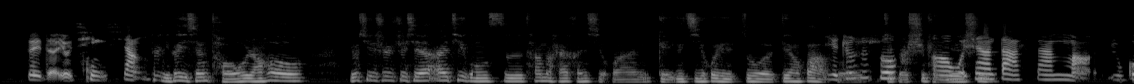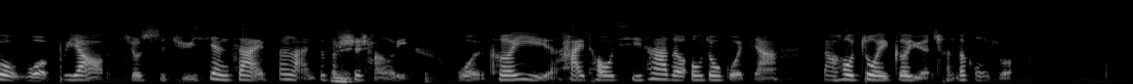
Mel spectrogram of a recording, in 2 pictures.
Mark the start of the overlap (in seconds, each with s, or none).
8.2 s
